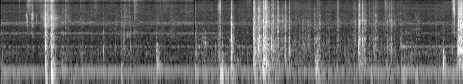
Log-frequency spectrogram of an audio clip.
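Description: Small cardboard medicine boxes being handled and set into a plastic basket: scattered clacks and rustles, busiest about five seconds in. A faint steady low hum runs beneath.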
